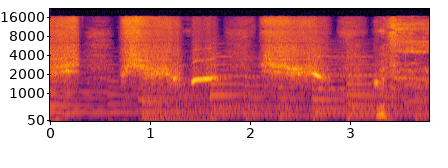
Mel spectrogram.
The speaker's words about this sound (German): Hast du nicht den Kunstpfeifer von Loriot, den Kunstpfeifer?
